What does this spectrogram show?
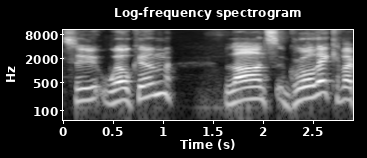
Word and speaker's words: Graulich: So today I would like to welcome Lance Graulich. Have I pronounced it right, Lance?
